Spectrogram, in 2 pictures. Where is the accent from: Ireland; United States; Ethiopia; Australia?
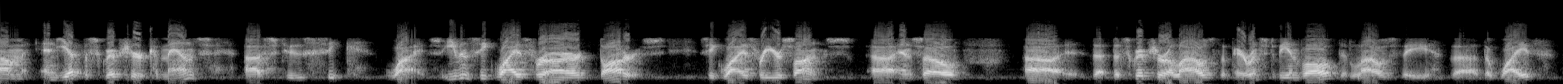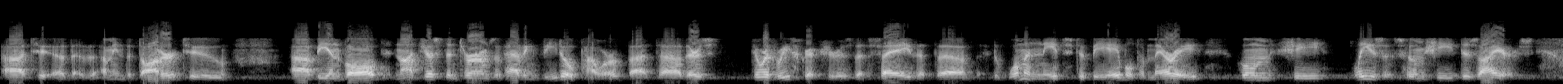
Ethiopia; I grew up in Ethiopia, and I saw arranged marriages actually turn out rather well within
